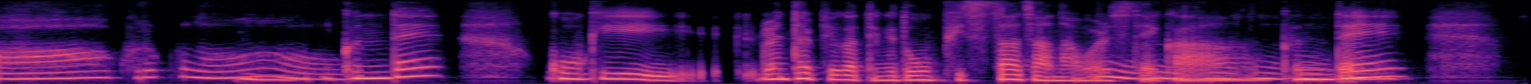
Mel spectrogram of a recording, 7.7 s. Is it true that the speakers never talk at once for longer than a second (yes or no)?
no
